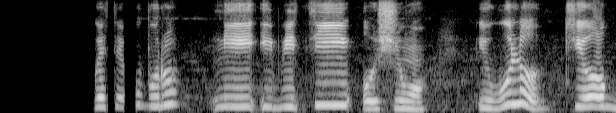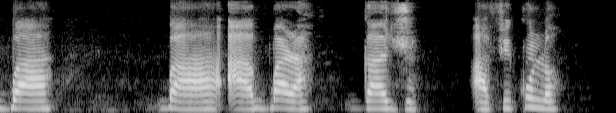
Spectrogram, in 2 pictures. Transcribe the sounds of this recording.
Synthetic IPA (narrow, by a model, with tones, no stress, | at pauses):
ɡ͡be˨te˨bu˨˦bu˧ɾu˦ | nĩ˧i˧bi˧ti˦o˦˨ʃi˨w̃ɔ̃˨ | i˨wu˨˦lo˦˨tʰi˦o˦ɡ͡ba˧ | ɡ͡ba˧a˧ɡ͡ba˦ɾa˧ | ɡa˧d͡ʒũ˨ | a˨fi˨˧kũ˦lɔ˧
